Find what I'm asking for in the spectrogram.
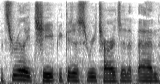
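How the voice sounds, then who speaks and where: A somewhat breathy man talks at a moderate pace with fairly even intonation. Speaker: gaming YouTuber. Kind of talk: gaming commentary. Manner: stuttering; casual, halting with fillers.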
